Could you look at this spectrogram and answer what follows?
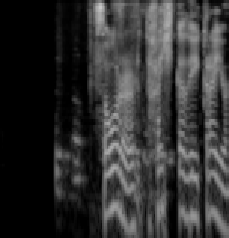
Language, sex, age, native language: Icelandic, male, 12, Icelandic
